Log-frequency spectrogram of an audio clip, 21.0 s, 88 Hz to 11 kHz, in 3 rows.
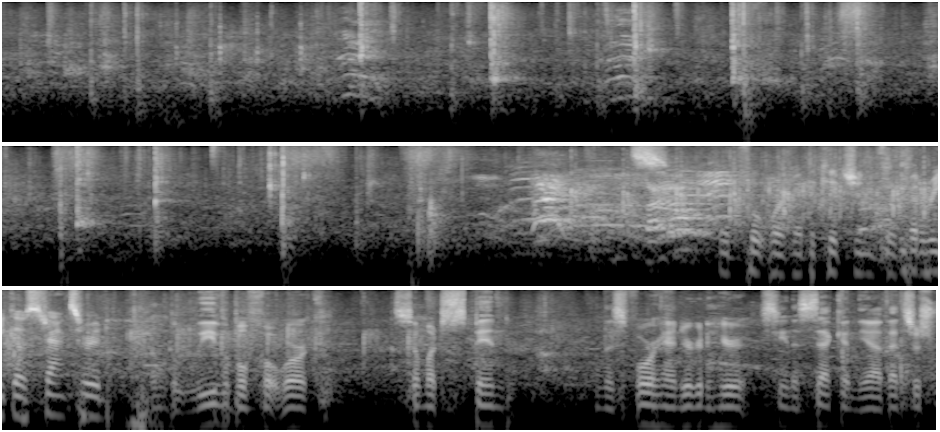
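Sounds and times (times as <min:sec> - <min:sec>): paddles hitting plastic ball: 0:02.3 - 0:06.5.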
